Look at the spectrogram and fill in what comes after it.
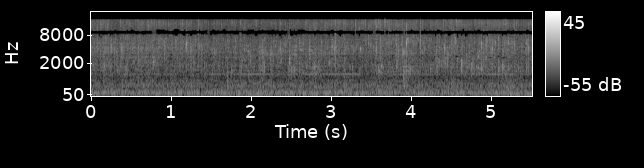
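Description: Breaded chicken strips shallow-frying in hot olive oil in a skillet: a steady sizzle with many small crackles as they are turned with tongs. The oil is hot enough that the strips are browning faster than intended.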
